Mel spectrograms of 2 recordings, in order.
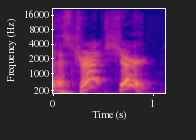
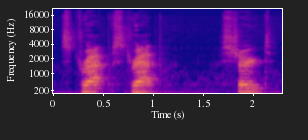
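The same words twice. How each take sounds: First: STRAP SHIRT thrown back high and loud; incredulous echo. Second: Said in the usual way. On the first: Acted. Man hearing her complaint about "strap shirt", incredulous echo. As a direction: shoot up in disbelief on "strap shirt".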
